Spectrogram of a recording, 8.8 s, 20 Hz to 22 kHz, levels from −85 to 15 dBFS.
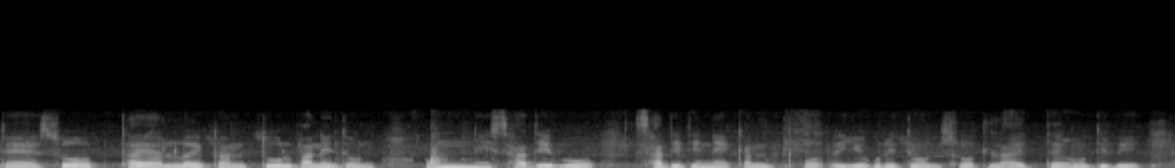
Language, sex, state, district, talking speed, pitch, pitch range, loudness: Chakma, female, Tripura, Dhalai, 135 wpm, 210 Hz, 200-225 Hz, -16 LUFS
